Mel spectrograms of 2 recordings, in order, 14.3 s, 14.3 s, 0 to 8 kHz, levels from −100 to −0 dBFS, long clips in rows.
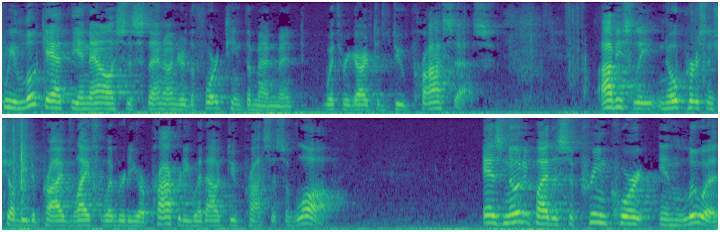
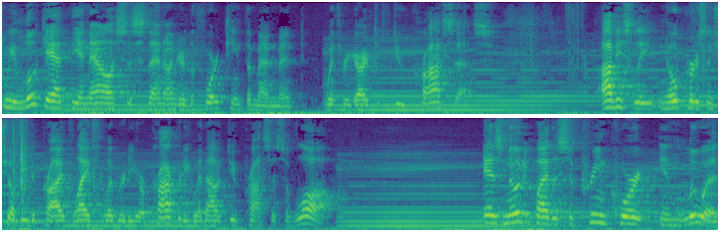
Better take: first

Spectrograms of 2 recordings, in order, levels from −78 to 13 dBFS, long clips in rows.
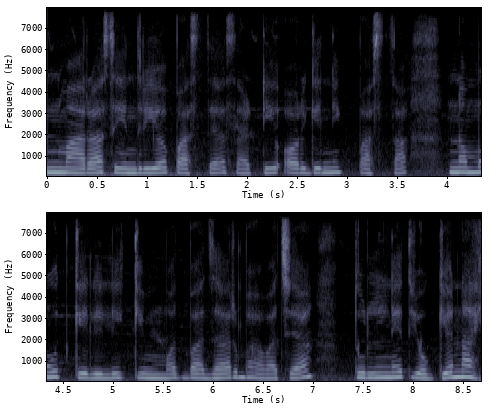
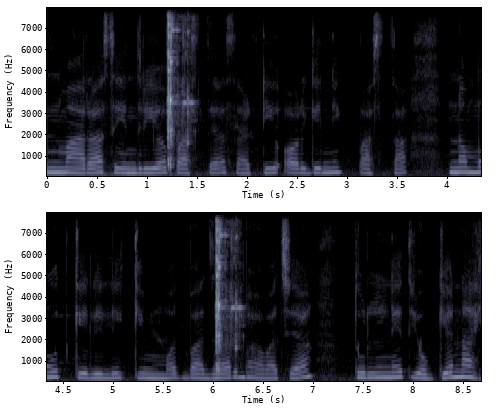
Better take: first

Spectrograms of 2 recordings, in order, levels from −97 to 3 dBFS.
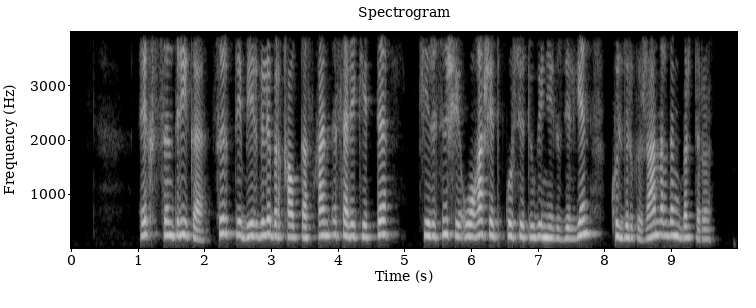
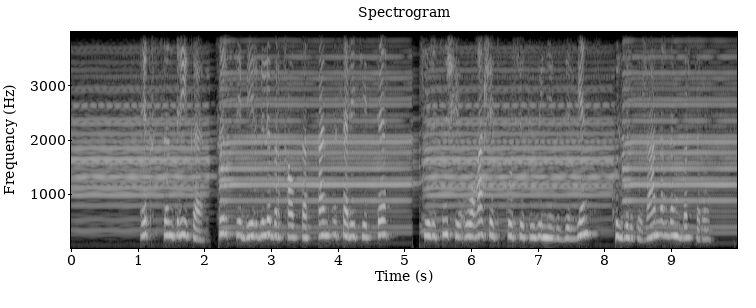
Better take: first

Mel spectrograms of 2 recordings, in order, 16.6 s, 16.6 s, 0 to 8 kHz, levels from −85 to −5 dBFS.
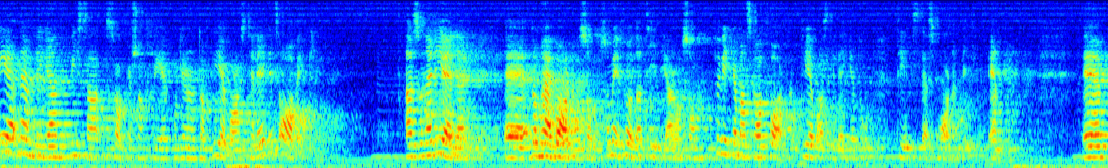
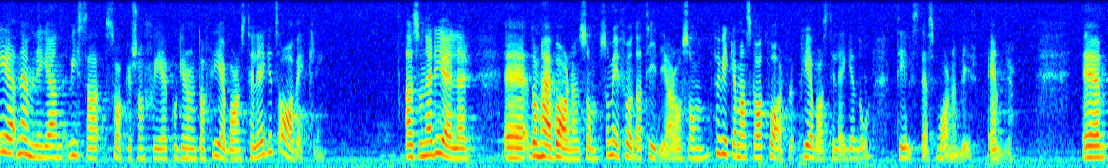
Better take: second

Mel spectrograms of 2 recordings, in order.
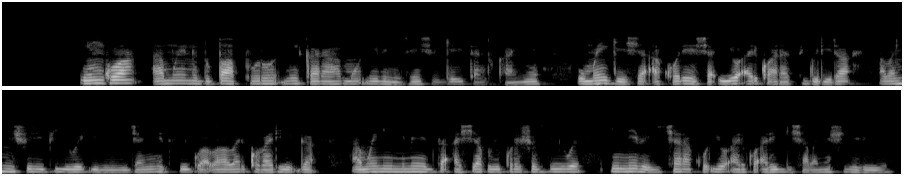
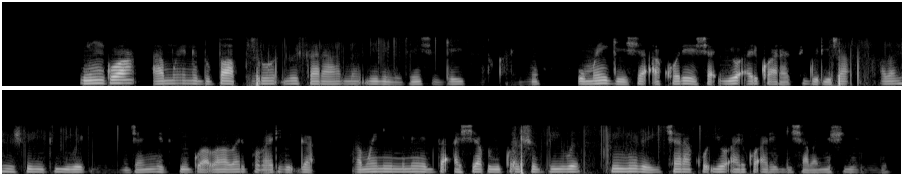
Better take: first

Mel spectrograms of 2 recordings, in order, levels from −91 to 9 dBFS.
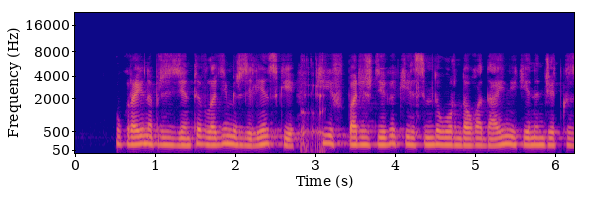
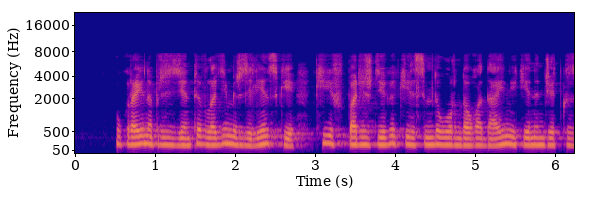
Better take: second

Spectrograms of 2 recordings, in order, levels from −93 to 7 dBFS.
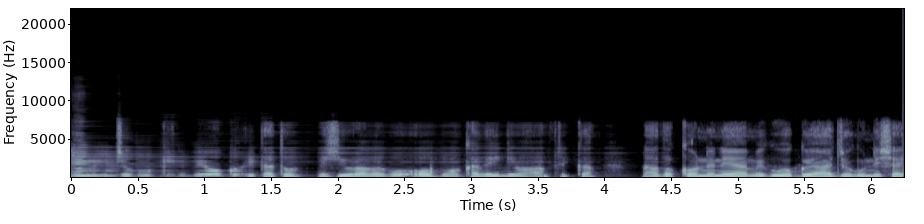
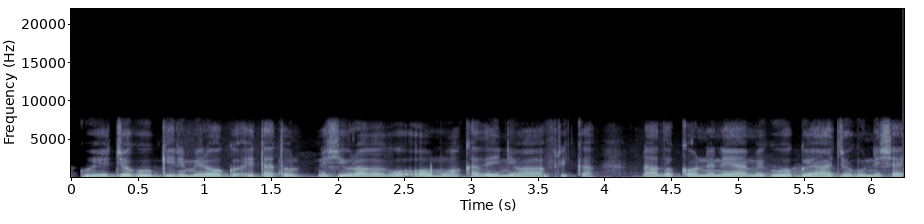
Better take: second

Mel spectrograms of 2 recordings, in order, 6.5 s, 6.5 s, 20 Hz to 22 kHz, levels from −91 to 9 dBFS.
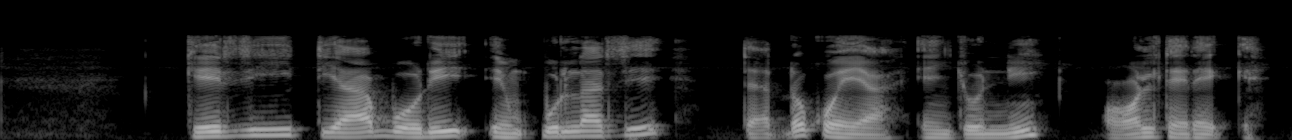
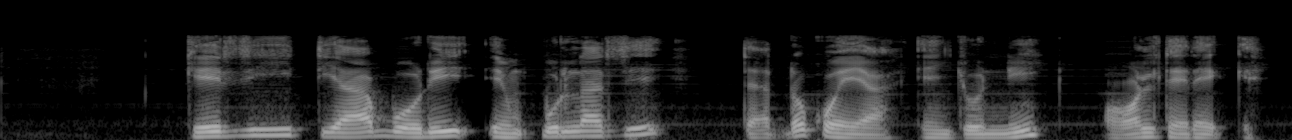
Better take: first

